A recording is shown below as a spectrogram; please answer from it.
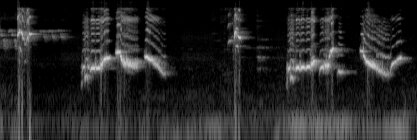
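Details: White-rumped shama training lure song for captive birds: short bursts of loud slurred whistles and sharp high notes separated by brief silences.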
